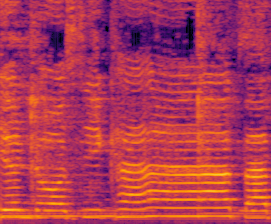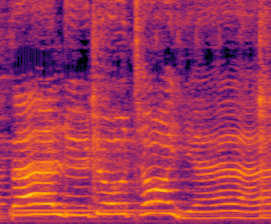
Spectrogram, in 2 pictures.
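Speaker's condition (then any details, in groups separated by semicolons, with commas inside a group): No condition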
